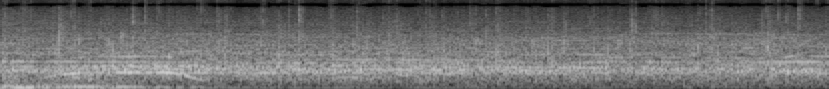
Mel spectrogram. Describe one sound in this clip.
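Cymbals crash on a drum kit.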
